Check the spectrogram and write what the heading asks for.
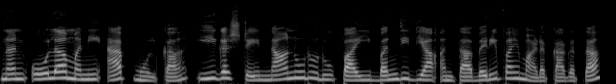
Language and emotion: Kannada, neutral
